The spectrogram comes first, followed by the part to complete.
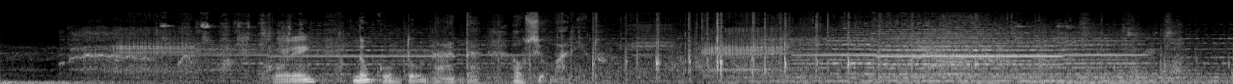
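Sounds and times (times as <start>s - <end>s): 
long drawn-out animal call: 0.7s - 12.0s
speech: 2.6s - 6.0s
hooves of a ridden donkey clip-clopping going downhill: 5.1s - 12.3s.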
